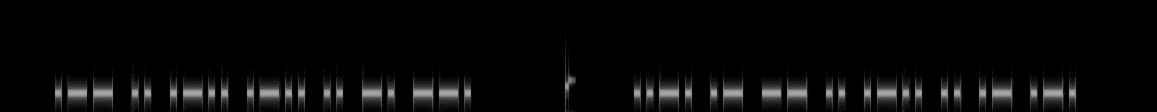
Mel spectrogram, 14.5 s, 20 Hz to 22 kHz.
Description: Morse code, heard as a keyed tone, about 15 wpm, 700 Hz. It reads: WILLING FAMILIAR
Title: Sentences from Top 1000 Words - New Word Drill - 15wpm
